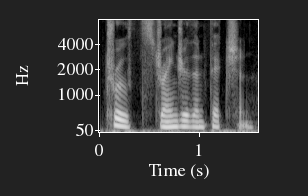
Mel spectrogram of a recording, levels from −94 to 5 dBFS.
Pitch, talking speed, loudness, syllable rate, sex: 155 Hz, 150 wpm, -17 LUFS, 4.0 syllables/s, female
